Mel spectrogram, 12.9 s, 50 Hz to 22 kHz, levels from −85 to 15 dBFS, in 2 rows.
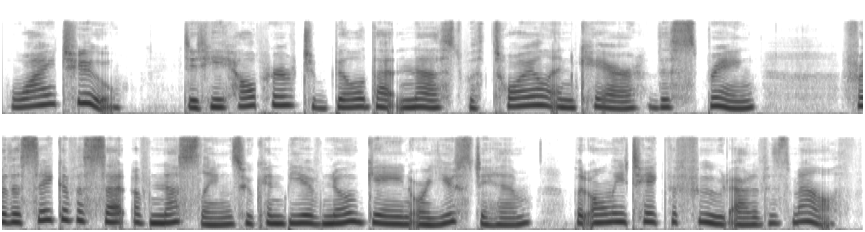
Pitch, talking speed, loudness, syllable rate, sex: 250 Hz, 200 wpm, -16 LUFS, 4.0 syllables/s, female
